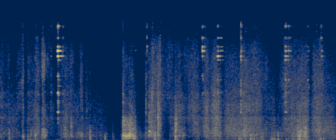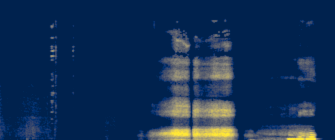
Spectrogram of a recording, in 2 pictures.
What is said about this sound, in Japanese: もう時間がないのでチャック下ろしますね。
